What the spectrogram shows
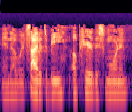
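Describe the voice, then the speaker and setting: A man's voice: medium pitch, level tone, normal speed. An American man with a nasal voice from stuffed-up sinuses, speaking informally as a pastor addressing and praying with his church. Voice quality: nasal, congested. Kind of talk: church welcome and prayer. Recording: dull lo-fi audio, clear background music.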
